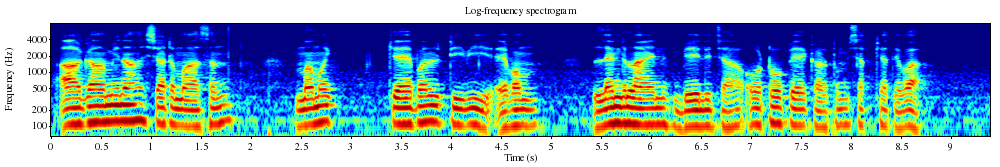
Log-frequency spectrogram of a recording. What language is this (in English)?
Sanskrit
